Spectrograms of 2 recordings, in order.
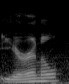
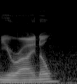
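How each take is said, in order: First: It is said with an American pronunciation. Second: It is said with a British pronunciation. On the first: "in the U S, they pronounce it urinal" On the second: "rather than urinal"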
